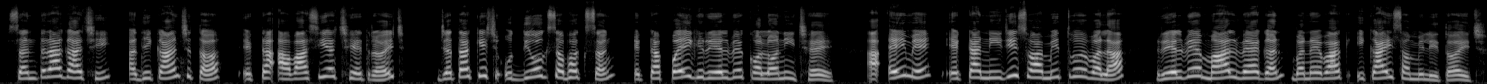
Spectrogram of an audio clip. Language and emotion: Maithili, neutral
